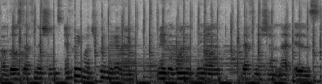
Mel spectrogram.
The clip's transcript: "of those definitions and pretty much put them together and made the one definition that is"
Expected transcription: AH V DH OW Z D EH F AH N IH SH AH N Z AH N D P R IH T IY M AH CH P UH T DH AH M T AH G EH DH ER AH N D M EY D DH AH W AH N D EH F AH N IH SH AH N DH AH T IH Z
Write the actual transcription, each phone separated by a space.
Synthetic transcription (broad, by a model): AH V DH OW Z D EH F AH N IH SH AH N Z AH N P R IH T IY M AH CH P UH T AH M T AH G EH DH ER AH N M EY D DH AH W AH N D EH F AH N IH SH AH N DH AH T IH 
